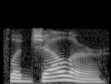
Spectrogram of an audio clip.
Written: flagellar

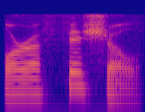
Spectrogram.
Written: orificial

